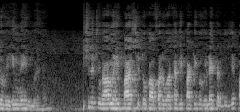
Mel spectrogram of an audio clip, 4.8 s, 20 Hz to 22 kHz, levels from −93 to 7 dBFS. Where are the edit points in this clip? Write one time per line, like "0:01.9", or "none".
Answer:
0:01.7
